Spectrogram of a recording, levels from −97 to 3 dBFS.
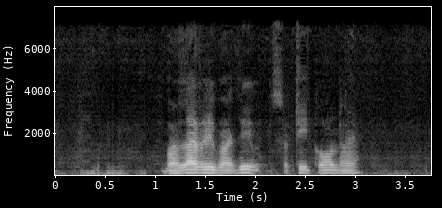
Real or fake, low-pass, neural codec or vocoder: fake; 7.2 kHz; codec, 16 kHz in and 24 kHz out, 0.6 kbps, FireRedTTS-2 codec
